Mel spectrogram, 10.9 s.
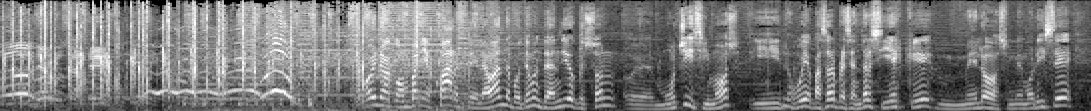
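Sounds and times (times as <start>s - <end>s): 
people whooping and cheering: 0.0s - 3.3s
small group clapping for band in studio: 0.0s - 4.7s
speech: 3.7s - 10.9s.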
